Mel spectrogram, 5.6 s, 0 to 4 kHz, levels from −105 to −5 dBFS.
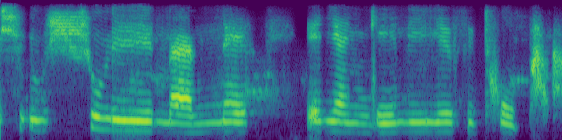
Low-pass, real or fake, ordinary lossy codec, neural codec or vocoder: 3.6 kHz; fake; none; codec, 16 kHz, 4 kbps, X-Codec, HuBERT features, trained on general audio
